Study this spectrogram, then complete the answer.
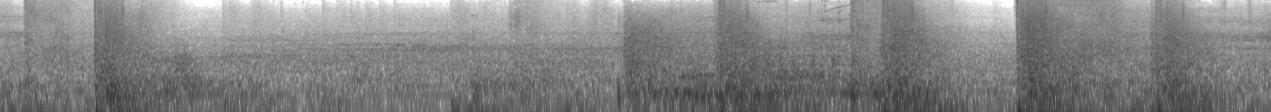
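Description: Gunshots boom loudly and echo afterward.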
